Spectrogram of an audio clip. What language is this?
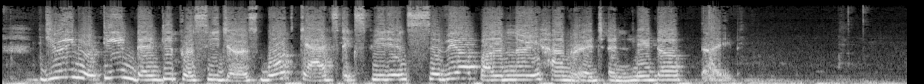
English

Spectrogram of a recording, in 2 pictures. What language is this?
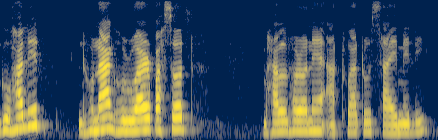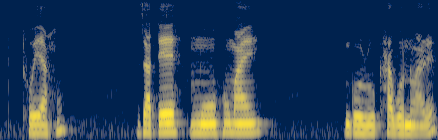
Assamese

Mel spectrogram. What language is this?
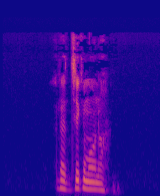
Standard Moroccan Tamazight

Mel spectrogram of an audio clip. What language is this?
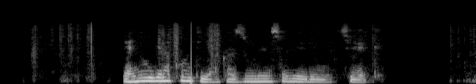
Ganda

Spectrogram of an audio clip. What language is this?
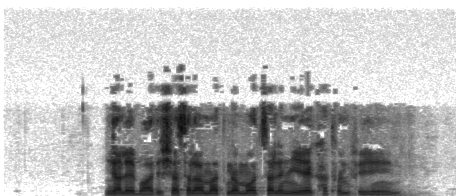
Balti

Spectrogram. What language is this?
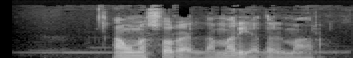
Italian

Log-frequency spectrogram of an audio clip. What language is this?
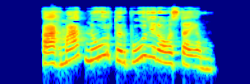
Pashto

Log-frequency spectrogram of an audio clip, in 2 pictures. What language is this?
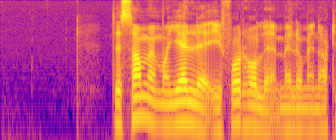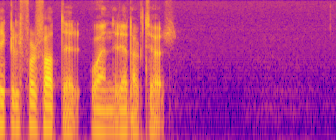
Norwegian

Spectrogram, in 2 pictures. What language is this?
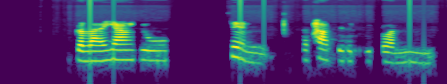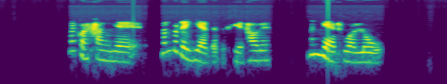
Thai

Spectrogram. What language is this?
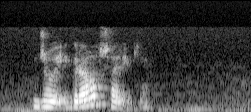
Russian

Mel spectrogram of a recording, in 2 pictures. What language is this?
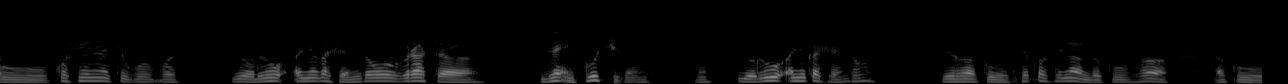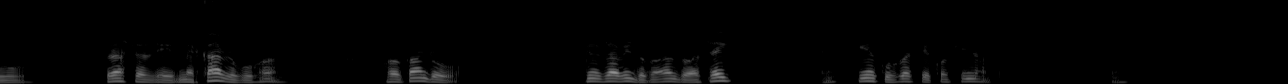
Southeastern Nochixtlán Mixtec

